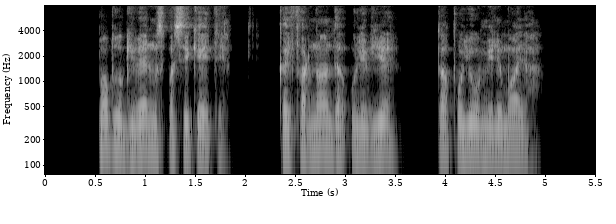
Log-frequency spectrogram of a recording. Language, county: Lithuanian, Klaipėda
